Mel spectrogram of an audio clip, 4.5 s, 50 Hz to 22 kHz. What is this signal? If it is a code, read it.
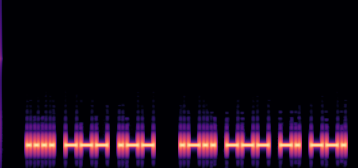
Morse code, heard as a keyed tone, about 25 wpm, 600 Hz. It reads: HOW LONG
